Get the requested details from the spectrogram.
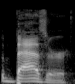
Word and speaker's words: Basehor: Base whore. That's how it's spelled. B-A-S-E-H-O-R. But I think it's pronounced Bazer.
